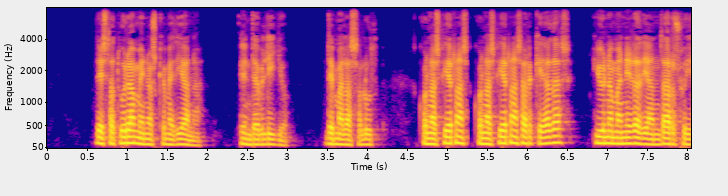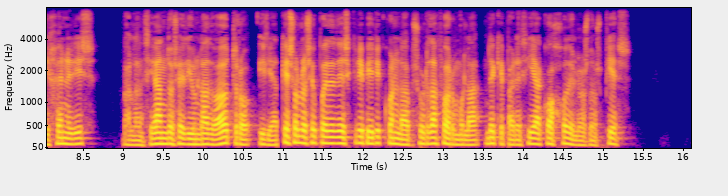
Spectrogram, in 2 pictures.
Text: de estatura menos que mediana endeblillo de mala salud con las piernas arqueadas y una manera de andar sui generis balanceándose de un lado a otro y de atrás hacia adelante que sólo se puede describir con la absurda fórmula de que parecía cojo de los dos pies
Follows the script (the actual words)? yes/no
no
